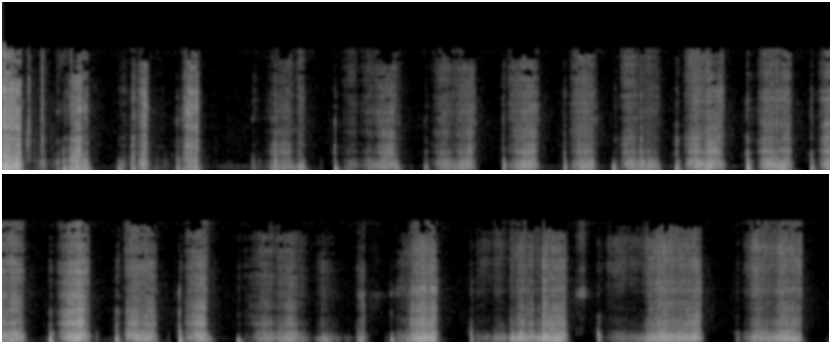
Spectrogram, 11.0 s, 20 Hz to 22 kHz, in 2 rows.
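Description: A small metal spatula with a wooden handle scrapes and digs into a grey solid plaster dig-kit block while fingers with long nails hold the block steady. The clip has around 34 short, dry rasping strokes in an uneven rhythm, each mid-toned and gritty with brief gaps between.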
